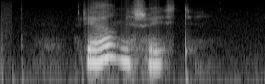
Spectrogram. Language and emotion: Russian, neutral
